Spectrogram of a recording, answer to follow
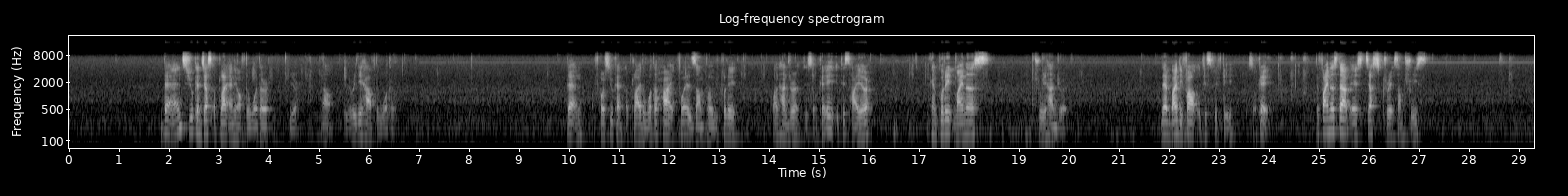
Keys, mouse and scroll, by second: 4.1 click, 4.7-5.6 scroll down 10, 5.6-9.9 typing, 9.8 click, 11.0-14.0 drag, 13.7-14.7 typing, 14.8 Return, 16.4 click, 19.0-20.0 typing, 21.8 click, 22.4-23.2 typing, 23.7-24.1 scroll down 11, 24.1-24.7 shift+middle click, 24.2 shift+middle click, 24.7 shift+middle click, 24.8-28.5 typing, 26.4 click, 27.9 right click, 28.6 right drag, 28.8-29.3 scroll up 13.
